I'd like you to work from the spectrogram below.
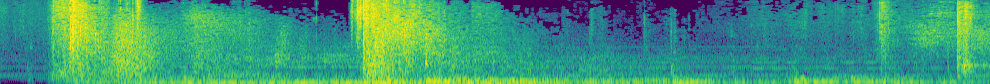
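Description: Two loud, sharp gunshots in the Red Dead Redemption video game, the first near the start and the second a couple of seconds later, each ringing out with a booming tail and no talk.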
